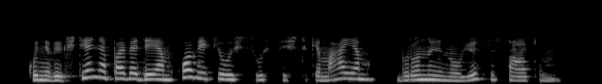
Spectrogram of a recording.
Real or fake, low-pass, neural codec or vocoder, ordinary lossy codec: real; 3.6 kHz; none; AAC, 32 kbps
